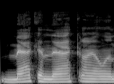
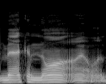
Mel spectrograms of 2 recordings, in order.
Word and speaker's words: Mackinac Island: I saw a very interesting example of this in northern Michigan on Mackinac Island, or is it Mackinac Island? It depends on how you pronounce it locally.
